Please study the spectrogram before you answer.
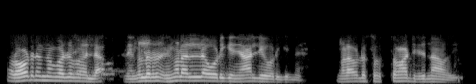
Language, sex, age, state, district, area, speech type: Malayalam, male, 60+, Kerala, Kollam, rural, conversation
